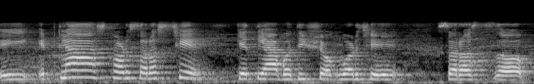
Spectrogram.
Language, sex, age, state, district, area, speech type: Gujarati, female, 45-60, Gujarat, Rajkot, rural, spontaneous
